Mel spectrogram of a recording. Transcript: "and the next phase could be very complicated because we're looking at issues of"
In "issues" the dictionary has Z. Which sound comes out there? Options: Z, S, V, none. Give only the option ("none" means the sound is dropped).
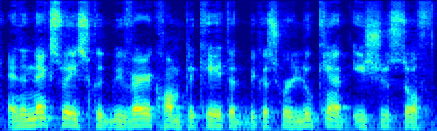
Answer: S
